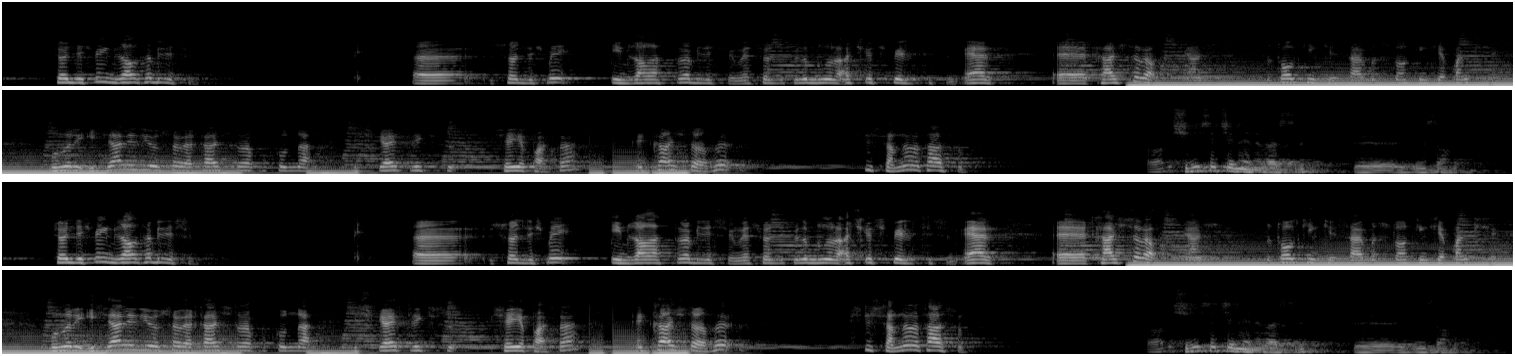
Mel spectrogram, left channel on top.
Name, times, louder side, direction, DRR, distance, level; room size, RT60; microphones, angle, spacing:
voice 1, 0.5-1.8 4.1-5.7 6.1-9.1 9.4-10.0 10.5-12.1 12.6-15.0 15.6-18.3 18.6-19.7 20.0-20.9 21.4-22.5 23.7-24.7, right 3 dB, 70° right, 1.1 m, -32 dB
sound 1, 7.6-23.8, right 3 dB, 55° right, 5.6 m, -48 dB
sound 2, 11.2-17.5 18.1-18.7 21.0-22.0, right 1 dB, 25° right, 1.1 m, -26 dB
voice 2, 26.6-28.2 28.6-29.7, equal, 10° left, 2.8 m, -37 dB
29.5 x 22.0 x 8.6 m
head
